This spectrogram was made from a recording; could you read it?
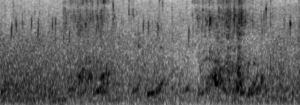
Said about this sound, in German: Ehrlich gesagt, was ist denn das überhaupt für ein Geräusch? Das blubbert so komisch.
